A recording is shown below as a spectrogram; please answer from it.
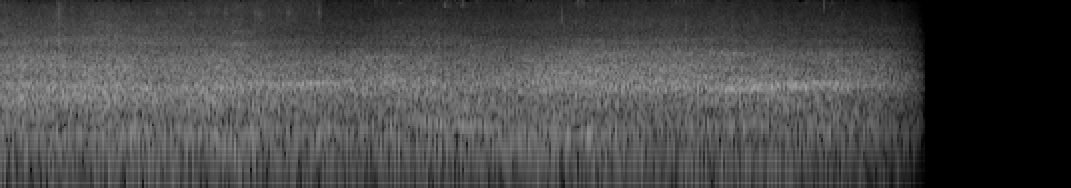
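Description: Steady vehicle noise, like road traffic or a running engine, that fades out about nine seconds in.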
